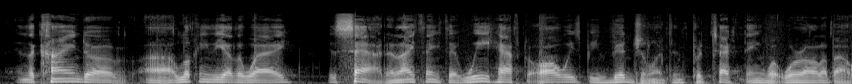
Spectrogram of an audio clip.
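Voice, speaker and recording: A man speaks with a fairly low pitch. His pace is fairly slow. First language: Italian. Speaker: attorney. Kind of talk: TV interview. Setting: studio.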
